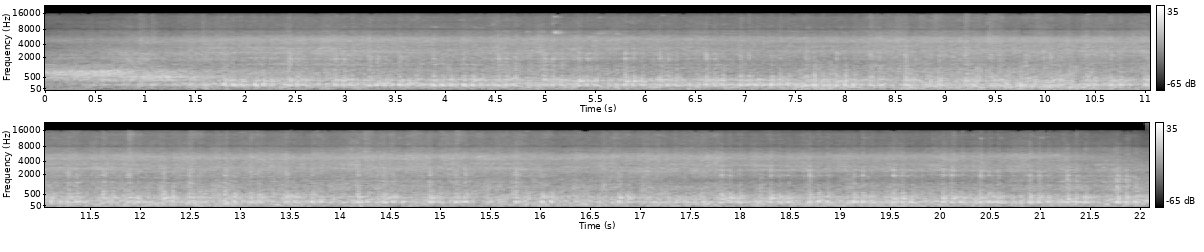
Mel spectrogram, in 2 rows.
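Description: DB Class 185 electric freight locomotive passing close by, its sound falling in pitch in the first second, followed by a long freight train of covered and flat wagons. The wagons make a steady rumble with wheels clattering on the rails.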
